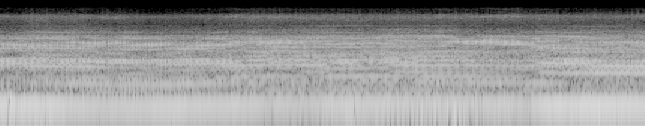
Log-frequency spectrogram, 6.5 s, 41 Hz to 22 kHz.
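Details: MTD Bolens BL125 two-stroke leaf blower after carburetor repair and adjustment, previously bogging and not starting: steady even buzz at constant throttle with no stumble or surging; running cleanly.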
